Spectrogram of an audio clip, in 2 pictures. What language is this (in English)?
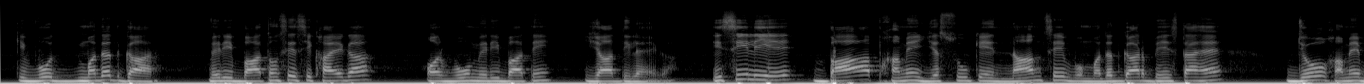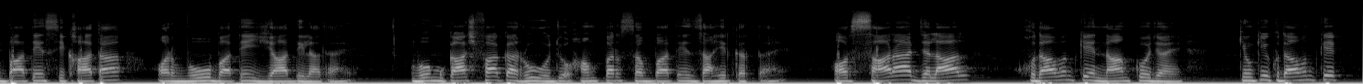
Urdu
